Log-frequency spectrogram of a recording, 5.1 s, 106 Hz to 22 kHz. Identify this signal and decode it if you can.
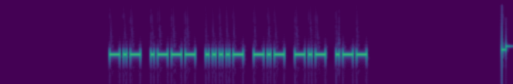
Morse code, heard as a keyed tone, about 36 wpm, 700 Hz. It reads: KJ4KKW
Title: USA Call Signs - 6 Characters - 4x Character Spacing - 35wpm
